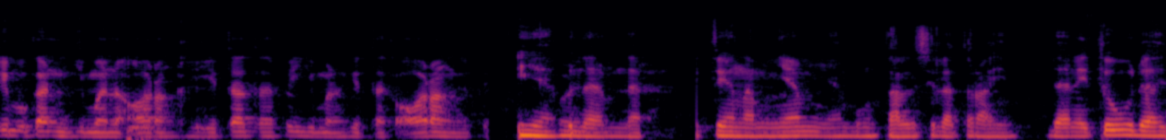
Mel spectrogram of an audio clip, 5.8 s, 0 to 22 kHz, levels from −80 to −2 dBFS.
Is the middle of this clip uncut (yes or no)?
no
